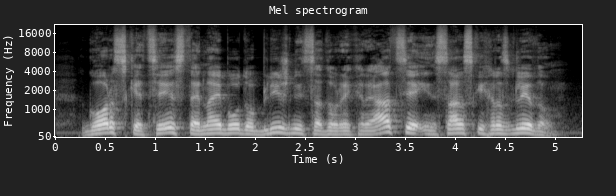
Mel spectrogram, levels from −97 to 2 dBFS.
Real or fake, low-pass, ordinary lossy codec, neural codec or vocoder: real; none; none; none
